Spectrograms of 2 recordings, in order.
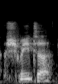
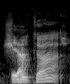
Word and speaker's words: Shemitah: is it pronounced Shemitah? – Yep, Shemitah. – Shemitah, yeah.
